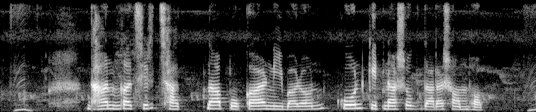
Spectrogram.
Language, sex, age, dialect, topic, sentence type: Bengali, female, 18-24, Rajbangshi, agriculture, question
